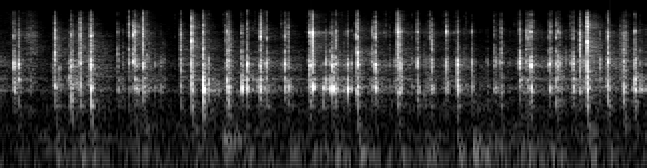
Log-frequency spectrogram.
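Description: Fast typing with fingertips and long red nails on a pink-backlit mechanical keyboard with plastic keycaps. Dense, bright, crisp key clicks with almost no low end and a very short ring. The clicks land in rapid, uneven runs.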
